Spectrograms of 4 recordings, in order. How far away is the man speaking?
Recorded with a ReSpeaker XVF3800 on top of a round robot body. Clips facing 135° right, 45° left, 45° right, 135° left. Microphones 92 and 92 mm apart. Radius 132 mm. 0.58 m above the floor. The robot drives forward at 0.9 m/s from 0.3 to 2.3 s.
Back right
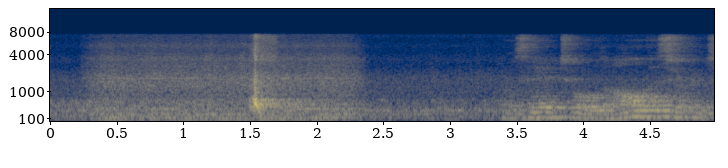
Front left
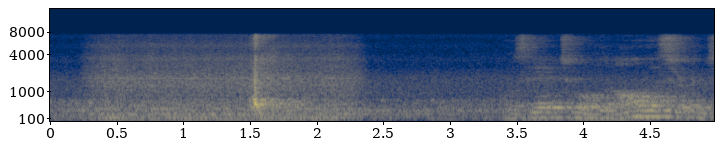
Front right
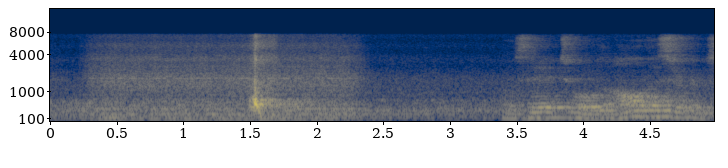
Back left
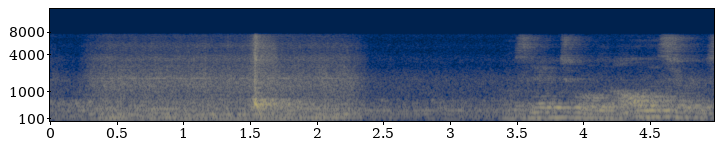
About 4.5 m.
